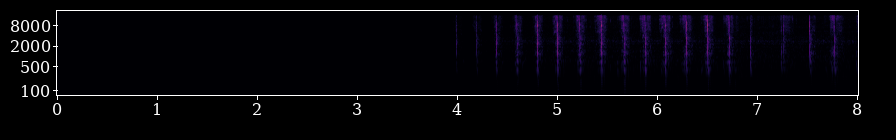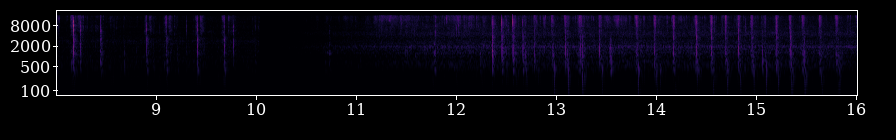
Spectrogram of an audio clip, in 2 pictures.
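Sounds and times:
knife chopping on cutting board: 4.0s - 10.0s, 12.3s - 16.0s.

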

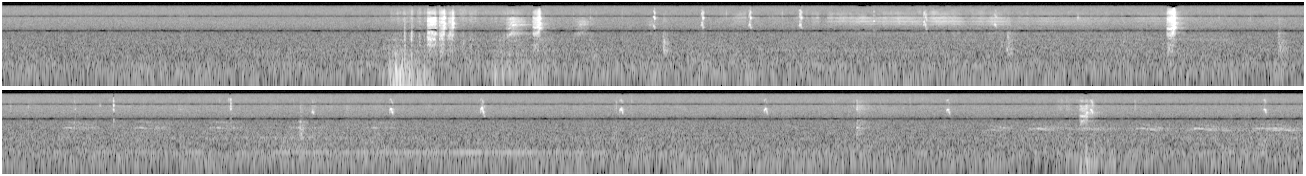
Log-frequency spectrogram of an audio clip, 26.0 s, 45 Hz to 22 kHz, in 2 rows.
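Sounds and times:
low thump: 3.8s - 4.3s
nestlings begging calls: 3.9s - 10.1s, 11.6s - 11.9s, 13.6s - 17.0s, 22.4s - 26.0s.

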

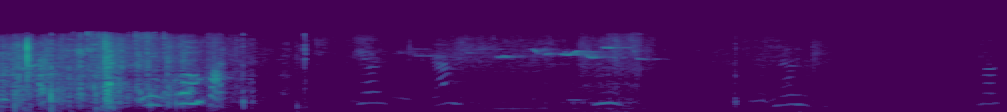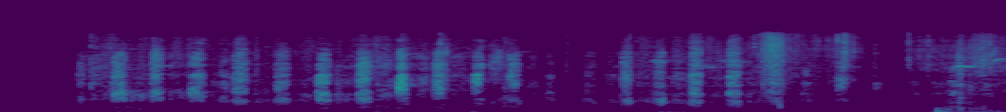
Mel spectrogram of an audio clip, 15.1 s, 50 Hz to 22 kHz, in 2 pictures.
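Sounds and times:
dog panting: 8.1s - 14.2s.

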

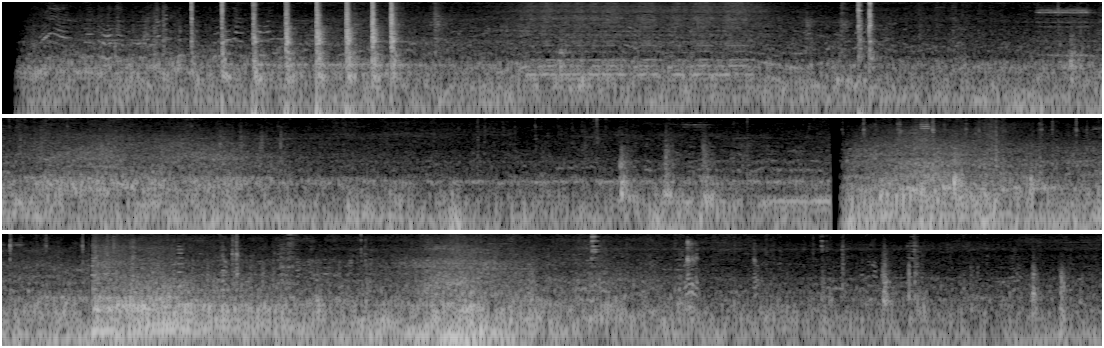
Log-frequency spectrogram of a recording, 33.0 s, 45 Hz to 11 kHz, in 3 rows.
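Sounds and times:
steady low rumble: 18.7s - 29.4s.

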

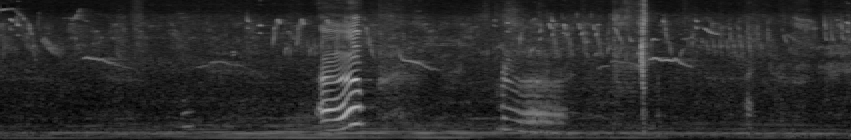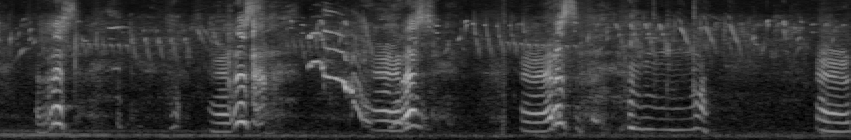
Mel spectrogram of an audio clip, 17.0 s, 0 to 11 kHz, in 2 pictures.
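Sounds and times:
faint birds chirping: 0.0s - 17.0s
baby squealing: 11.6s - 12.2s.

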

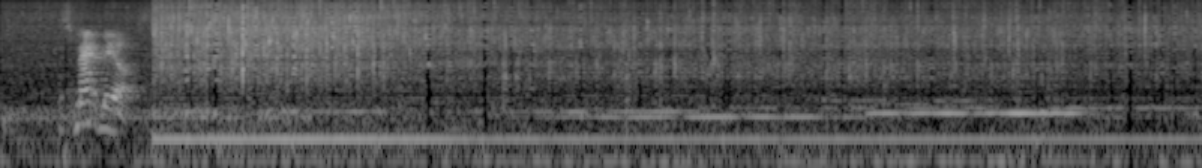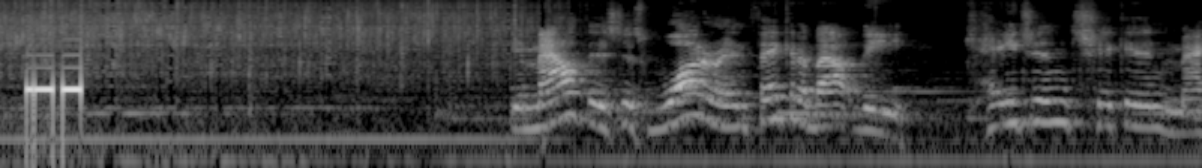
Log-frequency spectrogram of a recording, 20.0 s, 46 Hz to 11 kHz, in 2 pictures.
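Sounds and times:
chicken sizzling in a skillet: 0.0s - 14.9s
loud electronic beeps: 10.2s - 10.7s.

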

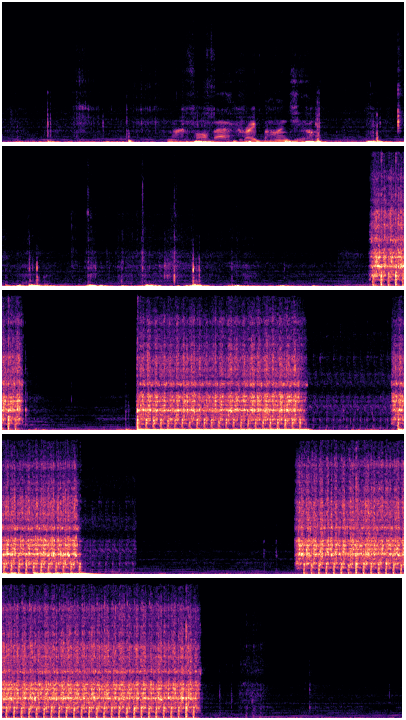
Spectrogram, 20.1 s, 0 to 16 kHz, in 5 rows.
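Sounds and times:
airsoft gun firing bursts: 7.7s - 8.4s, 9.4s - 13.4s, 15.0s - 18.2s
motor whine: 9.4s - 13.4s.

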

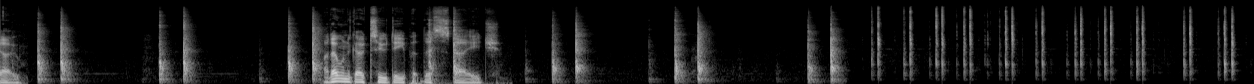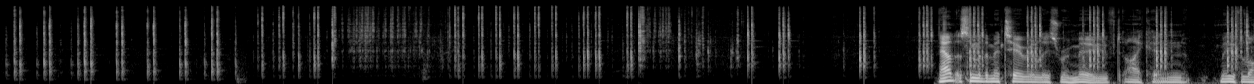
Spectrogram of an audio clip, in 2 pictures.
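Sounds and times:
chisel chopping into wood: 0.4s - 0.8s, 1.6s - 2.0s, 5.5s - 6.0s, 6.7s - 7.2s, 8.1s - 8.5s
chisel scraping wood chips: 12.2s - 25.0s.

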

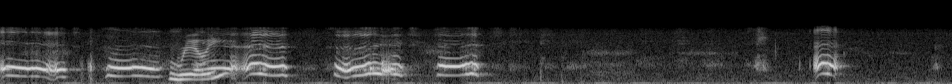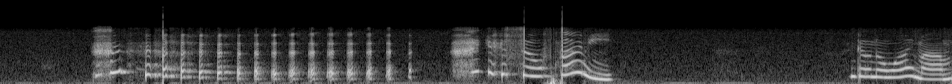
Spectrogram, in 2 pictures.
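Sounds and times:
baby babbling: 0.0s - 4.9s, 8.1s - 8.6s.

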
